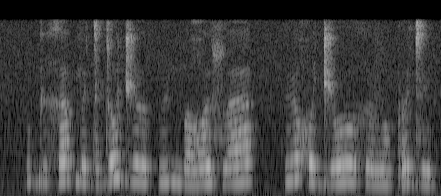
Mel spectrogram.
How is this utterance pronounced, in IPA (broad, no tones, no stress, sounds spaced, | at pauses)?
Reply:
p u ɡ ʉ x ɐ p j ɵ d ɐ d o d͡ʒ ɵː p ʉ ŋ o ʁʷ ɨ sʷ ɐː | ʉ χʷ i d͡ʒ oː x ɵ v o pʼ ɵ d͡z ɨ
